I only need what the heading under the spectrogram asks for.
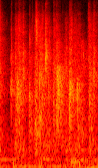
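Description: A few audience members in Shanghai who have never had an English name clap sparsely, soft scattered hand claps in an irregular, uneven rhythm rather than full applause, with no voices over them.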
